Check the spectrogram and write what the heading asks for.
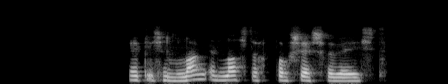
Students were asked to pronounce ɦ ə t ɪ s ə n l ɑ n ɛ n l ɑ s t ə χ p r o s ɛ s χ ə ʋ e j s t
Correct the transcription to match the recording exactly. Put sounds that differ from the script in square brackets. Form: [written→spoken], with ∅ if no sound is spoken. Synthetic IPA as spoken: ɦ ə t ɪ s ə n l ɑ [n→ŋ] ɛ n l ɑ s t ə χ p r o s ɛ s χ ə ʋ e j s t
